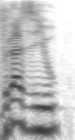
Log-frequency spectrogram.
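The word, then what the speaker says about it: Brasil: disent où Brésil en il disent pas Brésil, ils disent Brazil.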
